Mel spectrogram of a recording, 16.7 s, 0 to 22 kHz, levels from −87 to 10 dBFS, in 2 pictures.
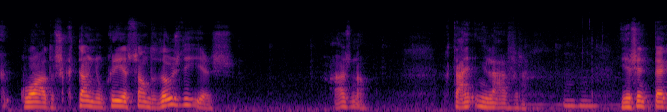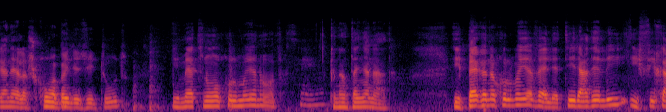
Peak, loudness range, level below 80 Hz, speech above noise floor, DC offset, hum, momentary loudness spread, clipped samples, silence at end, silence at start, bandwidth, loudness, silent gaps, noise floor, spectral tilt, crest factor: -10 dBFS; 9 LU; -58 dBFS; 29 dB; under 0.1%; none; 20 LU; under 0.1%; 0 s; 0 s; 15 kHz; -30 LUFS; none; -59 dBFS; -6.5 dB/octave; 20 dB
